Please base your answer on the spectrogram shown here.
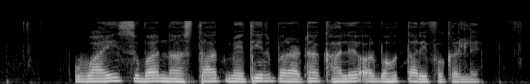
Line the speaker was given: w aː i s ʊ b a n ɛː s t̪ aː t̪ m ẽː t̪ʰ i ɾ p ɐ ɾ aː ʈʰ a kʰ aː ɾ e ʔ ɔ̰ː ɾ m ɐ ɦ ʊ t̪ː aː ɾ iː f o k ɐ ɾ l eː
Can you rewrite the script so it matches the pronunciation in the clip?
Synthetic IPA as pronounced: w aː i s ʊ b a n aː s t̪ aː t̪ m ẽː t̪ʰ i ɾ p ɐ ɾ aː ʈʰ a kʰ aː l e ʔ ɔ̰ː ɾ b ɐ ɦ ʊ t̪ː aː ɾ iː f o k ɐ ɾ l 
